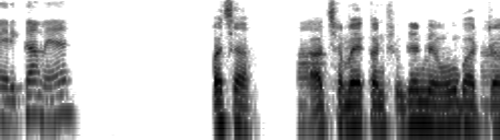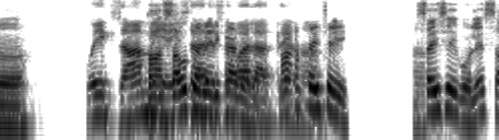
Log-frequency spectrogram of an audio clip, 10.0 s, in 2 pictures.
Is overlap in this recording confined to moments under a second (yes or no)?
no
